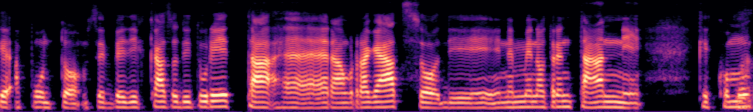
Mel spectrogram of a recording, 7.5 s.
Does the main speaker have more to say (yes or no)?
yes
